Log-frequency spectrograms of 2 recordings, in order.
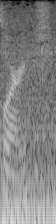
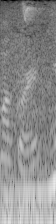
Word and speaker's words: McHorgh: McHorgh. – McHorgh. Is McHorgh your name? – McHorgh.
